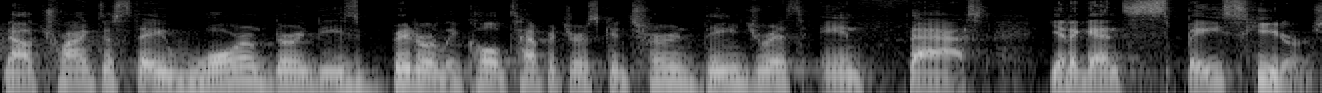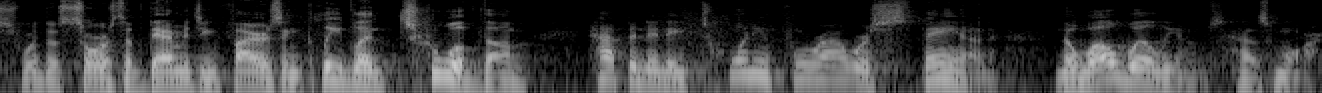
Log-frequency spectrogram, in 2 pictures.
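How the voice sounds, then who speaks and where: With a plain, everyday voice, a man uses lively intonation at a fairly high pitch and moderate pace, captured on a very clean recording with a silent background. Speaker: news anchor. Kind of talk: TV news anchor read. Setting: studio.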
